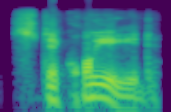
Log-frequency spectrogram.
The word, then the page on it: stickweed: American English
